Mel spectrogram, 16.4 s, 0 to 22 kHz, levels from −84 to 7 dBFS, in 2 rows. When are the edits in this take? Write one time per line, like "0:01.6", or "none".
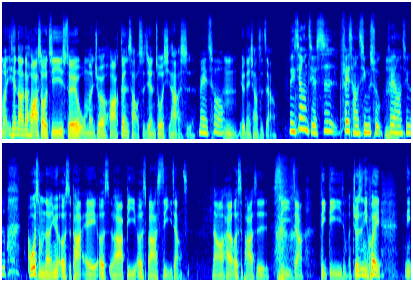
0:05.7
0:08.6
